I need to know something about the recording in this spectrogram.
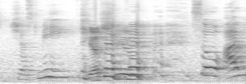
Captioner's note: laughter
